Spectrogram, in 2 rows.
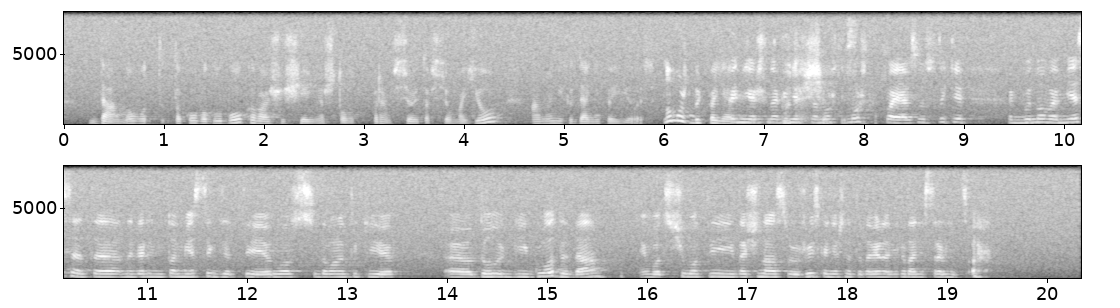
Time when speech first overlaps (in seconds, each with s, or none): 6.7 s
